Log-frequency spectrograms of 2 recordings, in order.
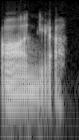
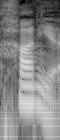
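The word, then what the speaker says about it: Chania: and I'd stay near Ana which is spelled like Chia but it's pronounced with no C so it's c h ni I now we heard that called Hana yes spelled it it's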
